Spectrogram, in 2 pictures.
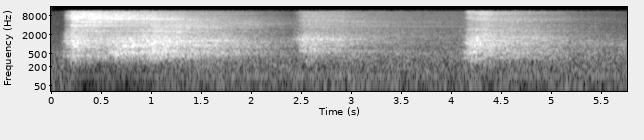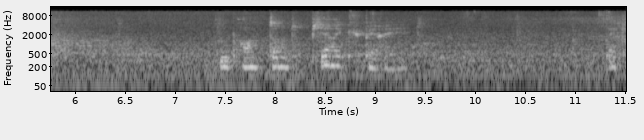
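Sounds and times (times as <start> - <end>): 
short breaths: 0.0 - 6.2
long slow airy exhalation during a breathing exercise: 0.0 - 6.3
speech: 7.7 - 9.5.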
